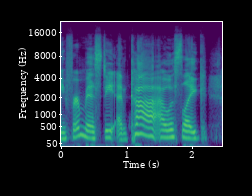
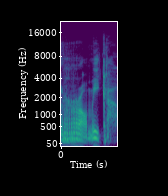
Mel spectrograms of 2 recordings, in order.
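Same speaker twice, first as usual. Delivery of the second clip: heavy emphasis on the R of Romika; 3 semitones lower, 10 dB quieter than usual. Saying a name with one's own accent: stressed R in Romika. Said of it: "I say it with my accent. I put the emphasis on the R".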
